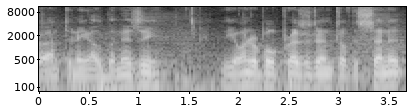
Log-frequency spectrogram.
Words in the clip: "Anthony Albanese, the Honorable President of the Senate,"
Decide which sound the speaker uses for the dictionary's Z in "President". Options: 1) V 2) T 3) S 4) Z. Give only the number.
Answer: 4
